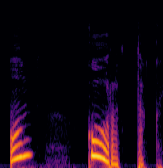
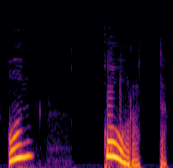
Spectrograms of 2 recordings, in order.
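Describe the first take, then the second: No difference in how they are said.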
